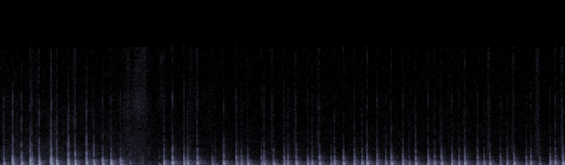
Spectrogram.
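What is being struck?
Whole bell pepper.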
